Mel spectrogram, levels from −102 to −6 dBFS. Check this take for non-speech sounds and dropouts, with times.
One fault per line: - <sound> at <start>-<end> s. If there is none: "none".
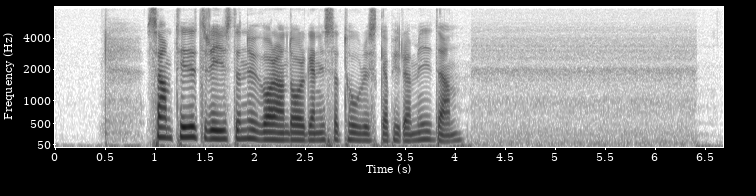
none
